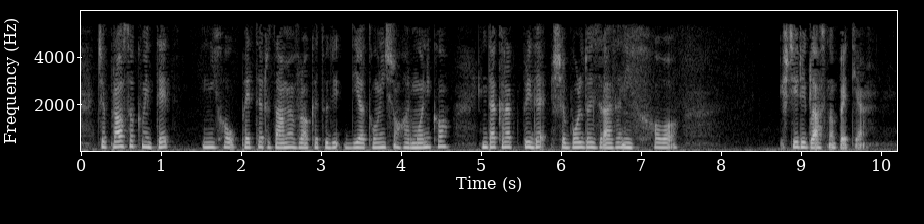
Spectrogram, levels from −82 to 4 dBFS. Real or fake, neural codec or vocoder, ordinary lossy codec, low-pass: real; none; MP3, 32 kbps; 5.4 kHz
